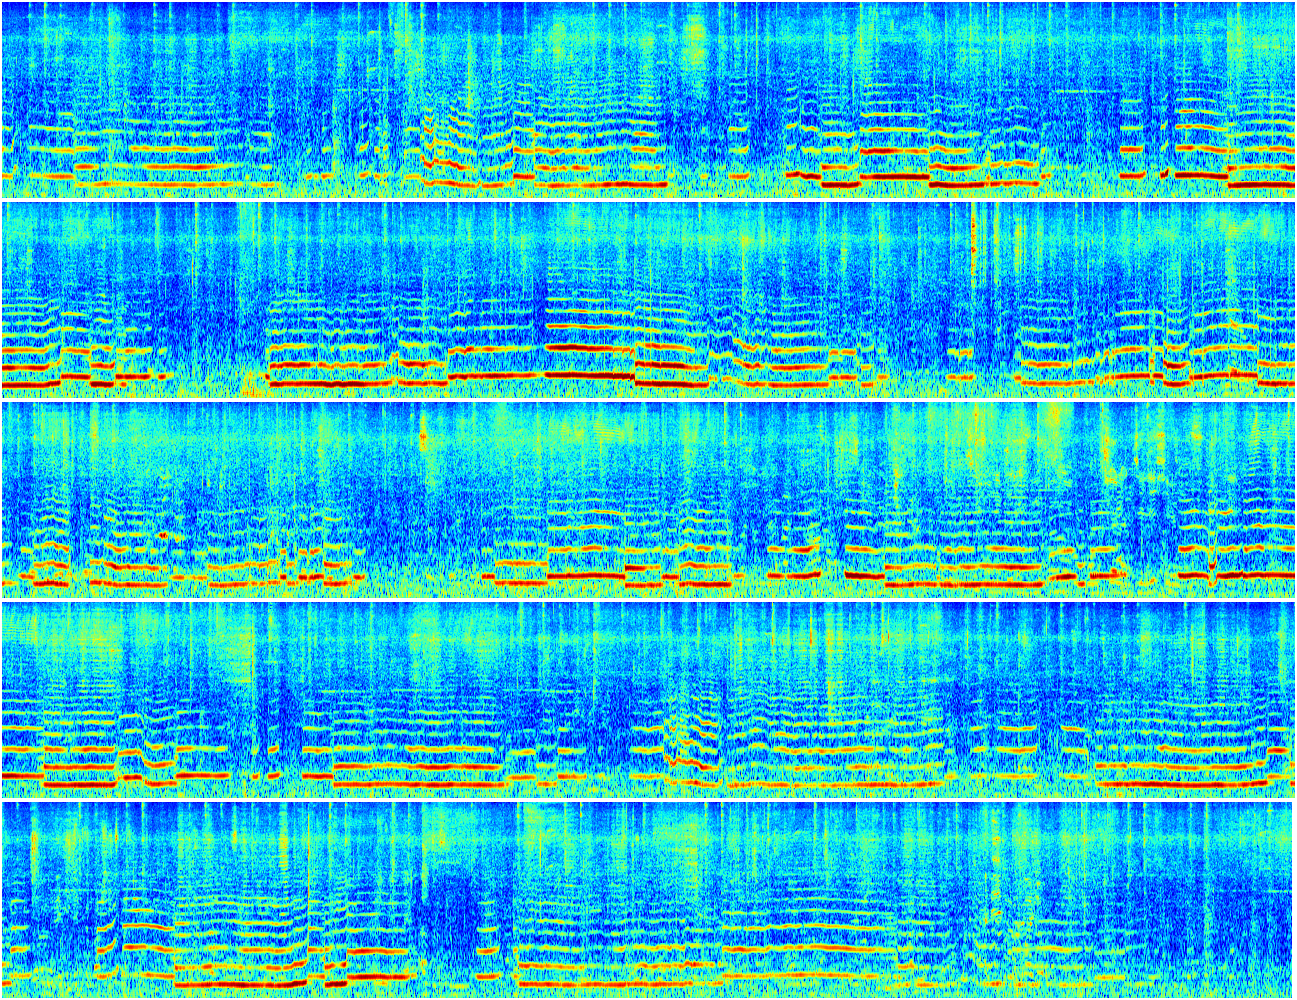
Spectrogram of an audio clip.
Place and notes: Les Halles, Paris, France - la litanie d'un escalator
il crie et tout le monde s'en fout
